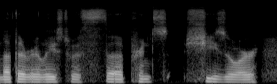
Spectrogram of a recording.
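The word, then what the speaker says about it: Xizor: There's a big one that they released with Prince Shizor, even though I used to call him Zizor. That's better than what I said. Exor. Exor. So, yeah, it's Exor. Just pronounce it X.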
